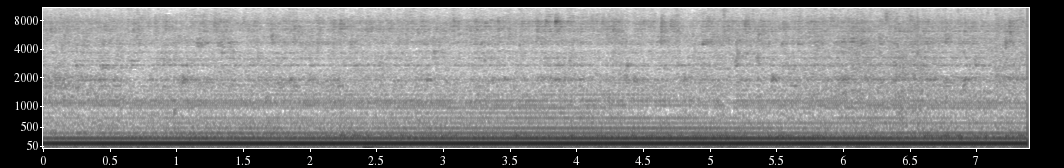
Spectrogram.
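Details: GE GDF520PSF6SS dishwasher drain pump after removing a plastic chunk that caused grinding, cycle cancelled: steady low hum, no rattle or grinding, as water pumps into the garbage disposal; tub empty, running normally.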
